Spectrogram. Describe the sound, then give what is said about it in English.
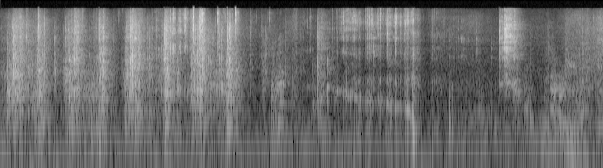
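Crunching on crisp puffed beet snacks, a quick run of sharp, brittle bites at first, easing into softer chewing, then one more loud crunch near the end. No talking. “It's a nice crunch. It's got like that puffy crisp.”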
